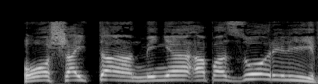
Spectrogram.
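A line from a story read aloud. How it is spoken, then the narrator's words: Howling. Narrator (Russian): взвыл джинн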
